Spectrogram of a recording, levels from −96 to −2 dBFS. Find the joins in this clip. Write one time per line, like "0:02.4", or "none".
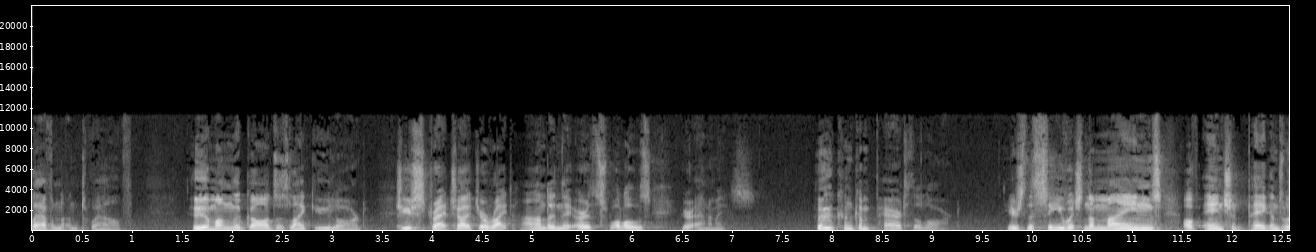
0:03.6
0:09.6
